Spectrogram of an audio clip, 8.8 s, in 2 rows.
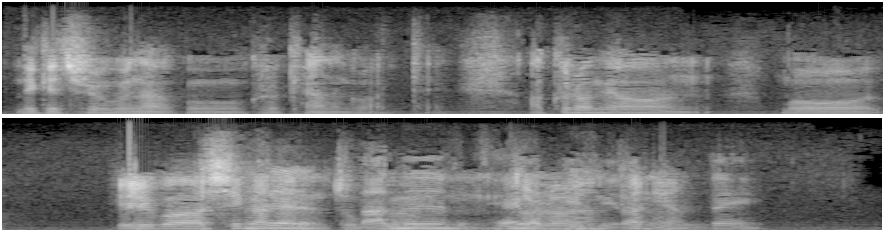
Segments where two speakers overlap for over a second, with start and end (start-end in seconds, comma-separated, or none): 5.6-7.8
